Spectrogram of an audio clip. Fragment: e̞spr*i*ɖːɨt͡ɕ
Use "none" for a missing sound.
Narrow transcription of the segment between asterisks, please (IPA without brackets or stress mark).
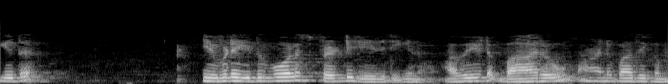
e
